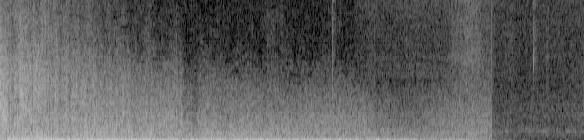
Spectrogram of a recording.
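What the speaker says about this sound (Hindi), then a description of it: "सीसीटीवी में तस्वीर कैद हुई, देखिए ये धमाका जैसे ही होता है।" A loud, heavy blast from an attack on a house in Beersheba, picked up by a CCTV camera, roars for over two seconds and then cuts off abruptly into near silence.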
